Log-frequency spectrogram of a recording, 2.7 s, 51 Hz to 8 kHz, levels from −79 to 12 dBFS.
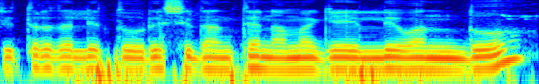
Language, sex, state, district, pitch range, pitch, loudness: Kannada, male, Karnataka, Bidar, 125-130 Hz, 130 Hz, -12 LUFS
